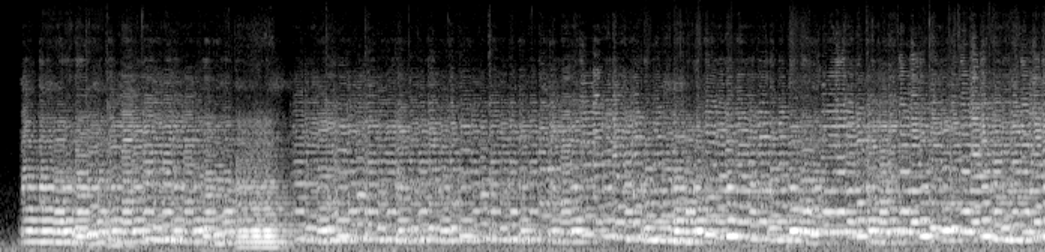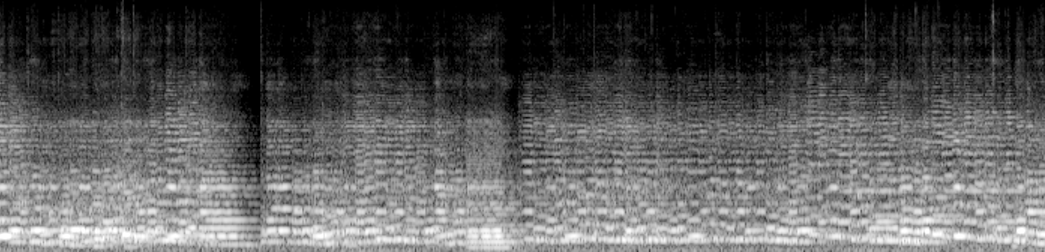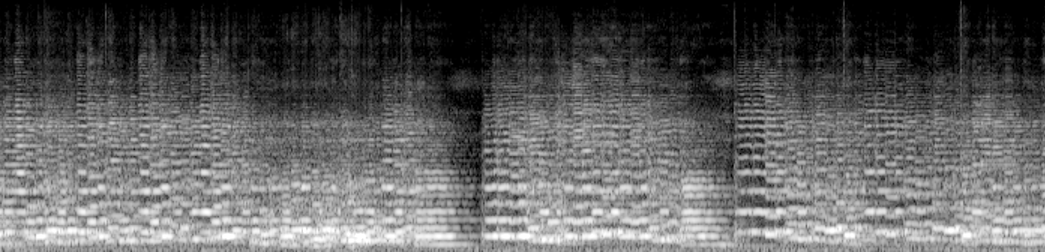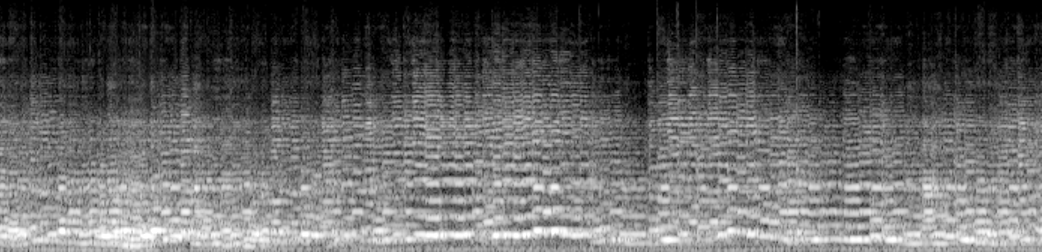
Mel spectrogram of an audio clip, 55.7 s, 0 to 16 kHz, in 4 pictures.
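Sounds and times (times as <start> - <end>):
solo cello piece in E flat major: 0.0 - 55.6.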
